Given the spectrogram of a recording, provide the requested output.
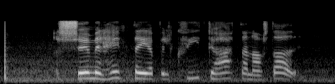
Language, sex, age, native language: Icelandic, female, 12, Icelandic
